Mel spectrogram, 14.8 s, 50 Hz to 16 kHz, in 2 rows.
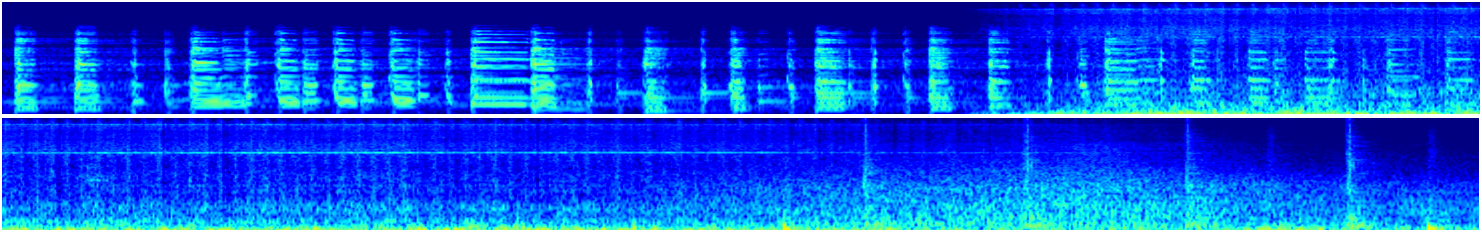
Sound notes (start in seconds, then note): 4.8 helicopter whirring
